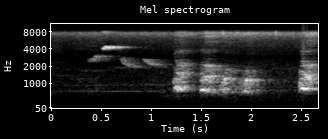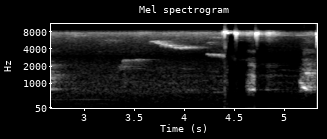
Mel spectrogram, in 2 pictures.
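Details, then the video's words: Orange-headed thrush with a harsh voice, used as a lure to prompt silent birds to sing. Slurred whistled notes slide between mid and high pitch, mixed with rough, buzzy bursts and a few sharp high clicks near the end, over a steady high hiss. "PANCINGAN ANIS MERAH SUARA KASAR YANG DIAM LANGSUNG RESPON"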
